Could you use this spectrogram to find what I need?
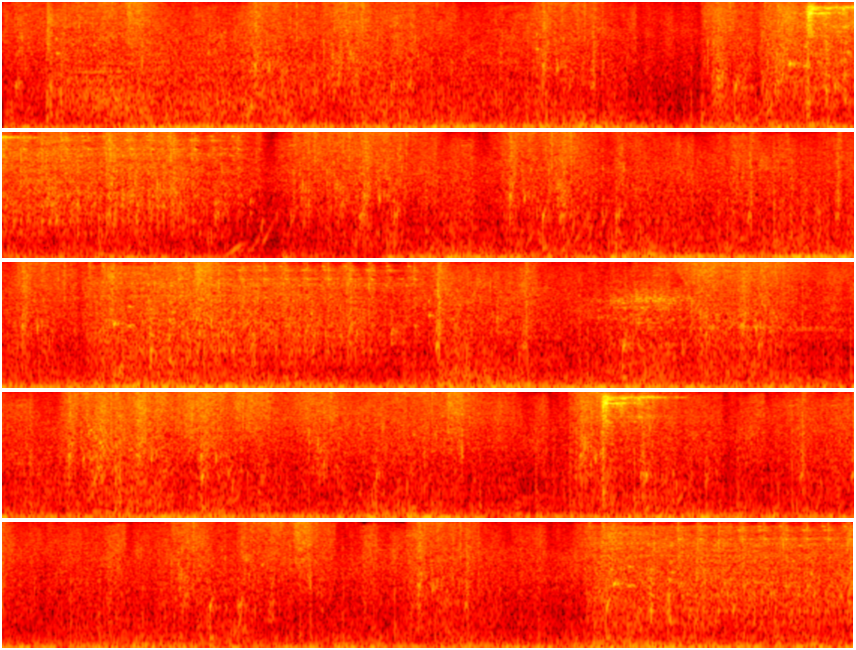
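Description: Game towers fire dense rapid pops, zaps and explosions.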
